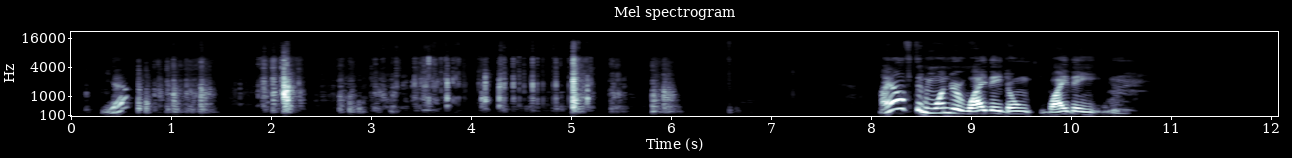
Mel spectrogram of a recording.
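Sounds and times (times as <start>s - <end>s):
cardboard and plastic crinkling: 0.7s - 6.1s.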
